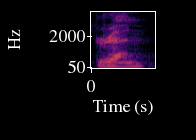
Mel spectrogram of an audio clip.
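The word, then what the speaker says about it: 人: the left hand side you see a person pronounced Ren on the right you see a phonetic symbol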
